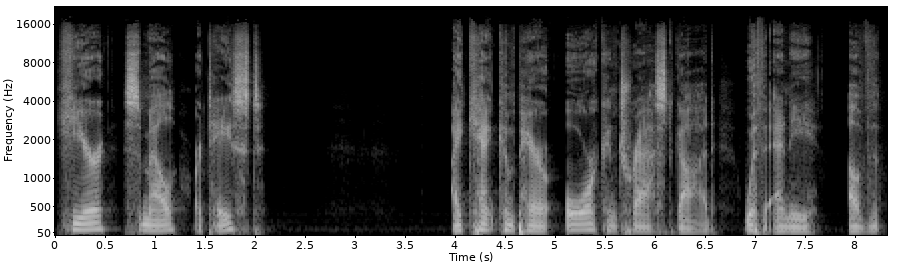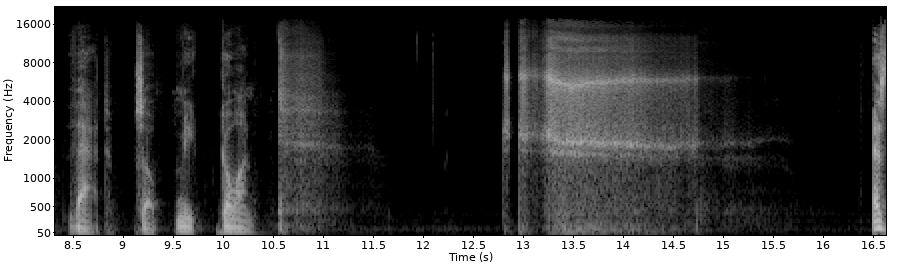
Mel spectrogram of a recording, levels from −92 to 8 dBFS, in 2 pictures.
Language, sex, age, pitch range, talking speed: English, male, 50-69, 90-135 Hz, 70 wpm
